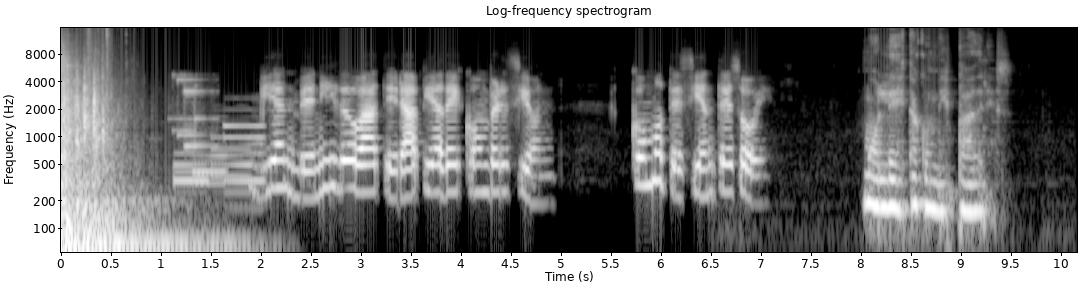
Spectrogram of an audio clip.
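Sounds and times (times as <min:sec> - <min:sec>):
bedroom door slammed shut: 0:00.0 - 0:01.3
speech: 0:02.1 - 0:05.1, 0:05.7 - 0:07.2, 0:08.0 - 0:09.5.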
